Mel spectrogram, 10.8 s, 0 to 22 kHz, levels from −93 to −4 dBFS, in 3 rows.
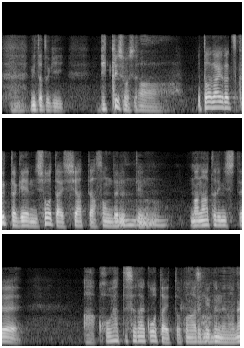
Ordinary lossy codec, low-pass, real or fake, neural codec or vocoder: none; 7.2 kHz; fake; codec, 16 kHz in and 24 kHz out, 1 kbps, XY-Tokenizer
